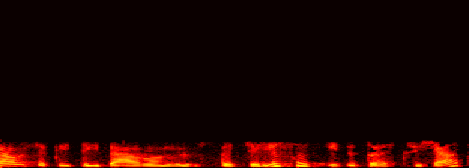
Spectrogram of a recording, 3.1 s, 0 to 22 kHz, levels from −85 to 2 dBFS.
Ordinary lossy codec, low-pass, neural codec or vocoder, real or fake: AAC, 16 kbps; 3.6 kHz; none; real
